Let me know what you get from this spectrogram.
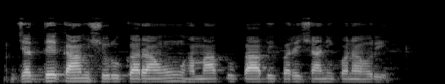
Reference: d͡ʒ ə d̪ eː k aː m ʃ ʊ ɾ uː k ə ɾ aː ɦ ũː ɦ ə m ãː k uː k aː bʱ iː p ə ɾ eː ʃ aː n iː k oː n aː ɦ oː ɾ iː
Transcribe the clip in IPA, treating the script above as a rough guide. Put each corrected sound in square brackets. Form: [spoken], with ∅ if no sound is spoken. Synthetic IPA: d͡ʒ ə d̪ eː k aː m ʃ ʊ ɾ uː k ə ɾ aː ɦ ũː ɦ ə m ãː k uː k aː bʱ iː p ə ɾ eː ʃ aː n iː k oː n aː ɦ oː ɾ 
